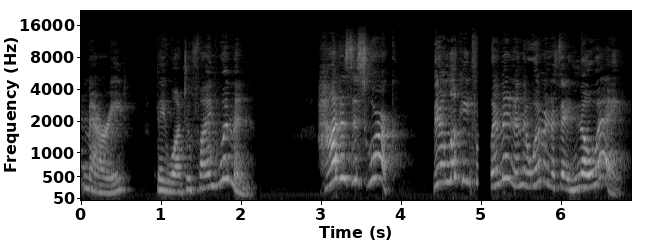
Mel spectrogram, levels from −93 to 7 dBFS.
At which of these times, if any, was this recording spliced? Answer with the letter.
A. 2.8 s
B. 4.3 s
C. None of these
B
